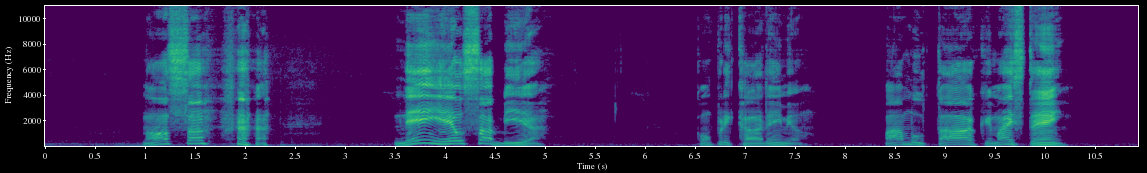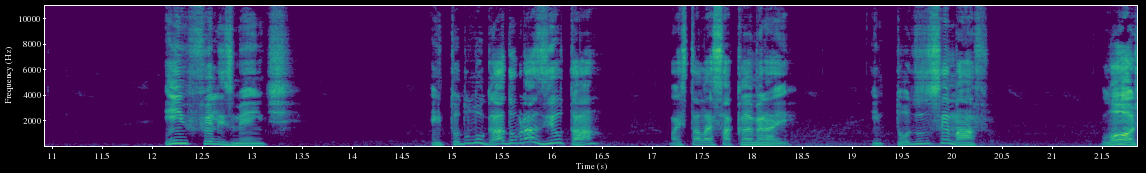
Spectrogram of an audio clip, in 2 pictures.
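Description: A man talks calmly and close by, in short phrases with pauses.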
